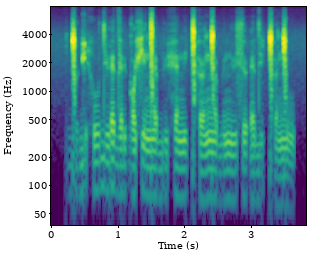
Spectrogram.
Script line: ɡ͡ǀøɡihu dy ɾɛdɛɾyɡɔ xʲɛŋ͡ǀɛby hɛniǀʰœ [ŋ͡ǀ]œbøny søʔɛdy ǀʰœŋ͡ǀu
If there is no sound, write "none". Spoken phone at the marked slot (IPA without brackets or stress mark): ŋ͡ǀ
